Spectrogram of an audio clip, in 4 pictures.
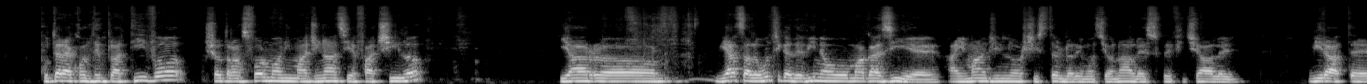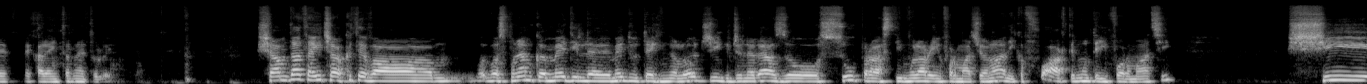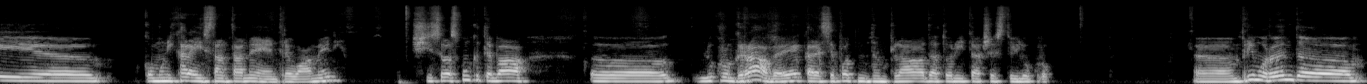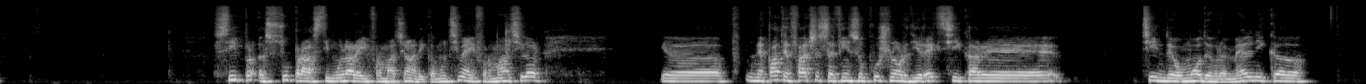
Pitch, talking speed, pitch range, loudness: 145 Hz, 95 wpm, 135-160 Hz, -15 LUFS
